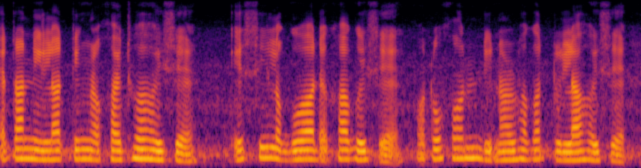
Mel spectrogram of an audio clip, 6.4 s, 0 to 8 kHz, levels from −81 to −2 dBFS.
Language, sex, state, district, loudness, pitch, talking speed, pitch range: Assamese, female, Assam, Sonitpur, -19 LUFS, 165 Hz, 140 wpm, 155-175 Hz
